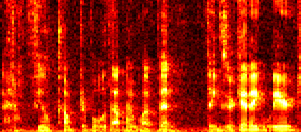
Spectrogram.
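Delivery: soft, hushed, confiding half-whisper. A character who let a player take his weapon speaks to them: whispering. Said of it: "He kind of whispers it to you".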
